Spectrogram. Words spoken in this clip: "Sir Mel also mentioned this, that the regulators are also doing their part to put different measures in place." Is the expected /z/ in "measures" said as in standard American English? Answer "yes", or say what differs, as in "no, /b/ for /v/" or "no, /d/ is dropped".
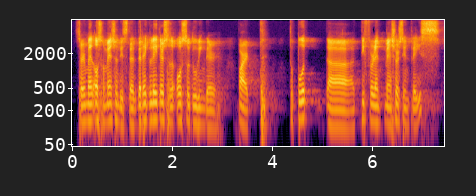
no, /s/ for /z/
